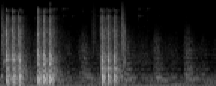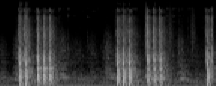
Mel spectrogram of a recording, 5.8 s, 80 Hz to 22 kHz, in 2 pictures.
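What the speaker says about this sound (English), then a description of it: "its sustained fire capability on the L4A1 tripod delivers devastating 10-round bursts at 800 meters." A belt-fed L7 machine gun on an L4A1 sustained-fire tripod fires several loud, close bursts of rapid rounds, separated by short pauses, with a steady low hum underneath.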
